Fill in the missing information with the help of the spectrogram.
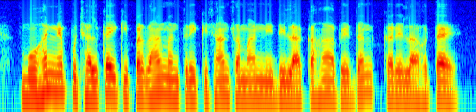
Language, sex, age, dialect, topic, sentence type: Magahi, male, 25-30, Western, agriculture, statement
